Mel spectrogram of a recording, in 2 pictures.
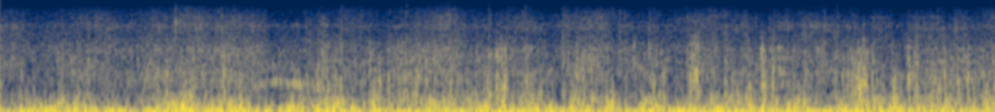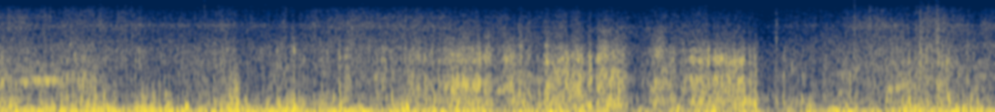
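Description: Wind buffeting the microphone on a fast mountain bike descent, over the rumble of knobby tyres on dirt and leaves and the bike rattling over bumps.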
